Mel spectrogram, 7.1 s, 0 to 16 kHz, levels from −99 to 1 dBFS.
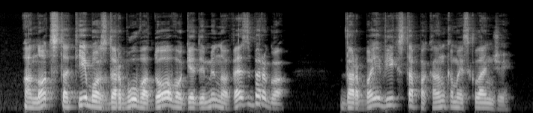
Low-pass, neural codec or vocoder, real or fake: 10.8 kHz; none; real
